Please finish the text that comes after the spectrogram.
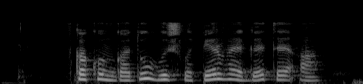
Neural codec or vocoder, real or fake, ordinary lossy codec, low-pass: none; real; MP3, 32 kbps; 7.2 kHz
